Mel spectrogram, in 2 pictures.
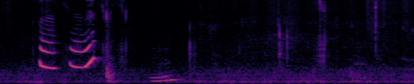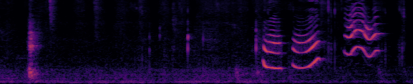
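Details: Young green Indian ringneck parakeet kept as a pet, said to be talking in cold winter weather; pairs of wavering harmonic calls open and close the stretch, with soft clicks and faint room sounds between.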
